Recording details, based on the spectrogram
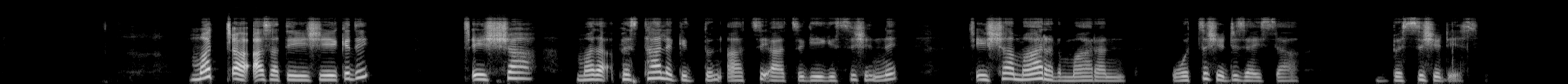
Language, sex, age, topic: Gamo, female, 18-24, agriculture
